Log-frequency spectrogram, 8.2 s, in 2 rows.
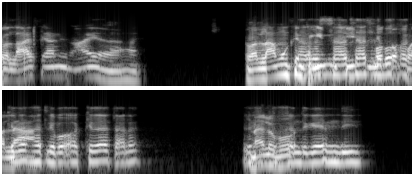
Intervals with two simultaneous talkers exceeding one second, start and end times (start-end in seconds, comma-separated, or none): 2.9-4.5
